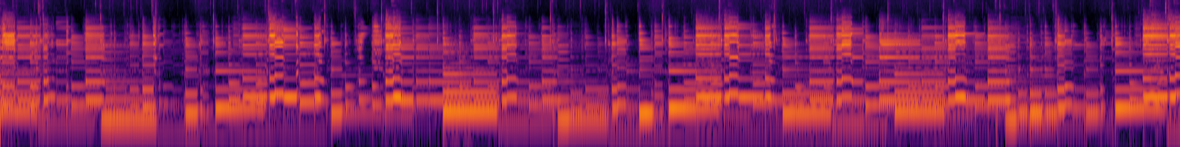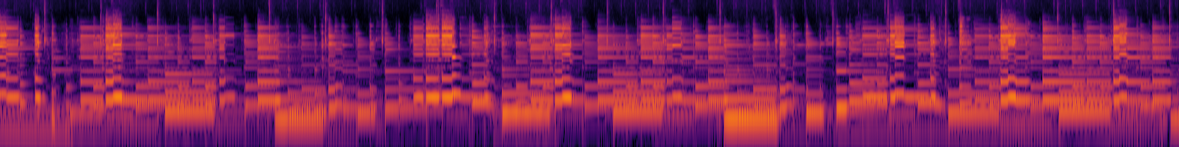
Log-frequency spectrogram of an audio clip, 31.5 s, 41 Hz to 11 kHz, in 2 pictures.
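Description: Squier Stratocaster electric guitar played with a pick at tempo 80: a repeating pattern of single notes over a low bass line, the form coming round about every seven seconds.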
